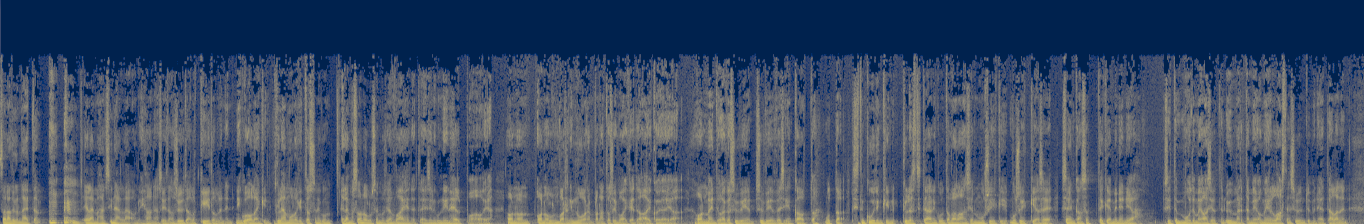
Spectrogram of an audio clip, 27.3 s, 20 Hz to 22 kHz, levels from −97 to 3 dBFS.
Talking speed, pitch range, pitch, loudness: 170 wpm, 75-85 Hz, 80 Hz, -22 LUFS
